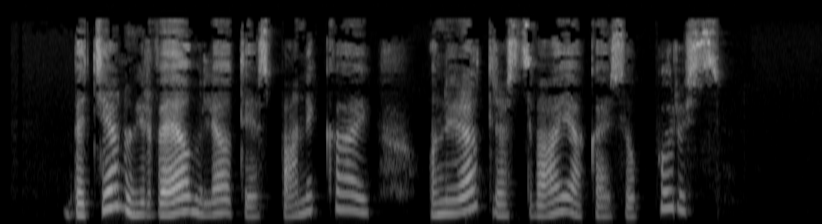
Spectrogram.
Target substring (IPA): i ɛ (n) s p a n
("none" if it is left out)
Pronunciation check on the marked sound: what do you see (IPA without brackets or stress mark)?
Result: none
